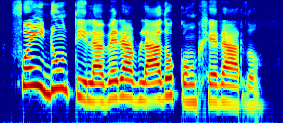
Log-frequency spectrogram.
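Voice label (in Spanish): fue inutil haber hablado con Gerardo, Spanish, female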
